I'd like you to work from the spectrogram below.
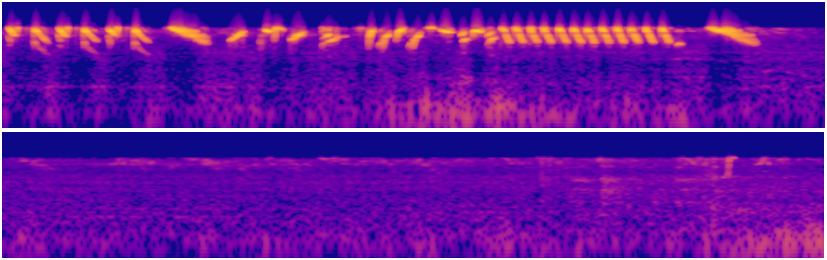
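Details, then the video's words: European goldfinch song opens with quick scratchy twitters and builds into a buzzy, metallic trill lasting about a second. It ends abruptly, followed by quiet low background hum. "مقنين_مبدع نوطات ولا أروع"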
